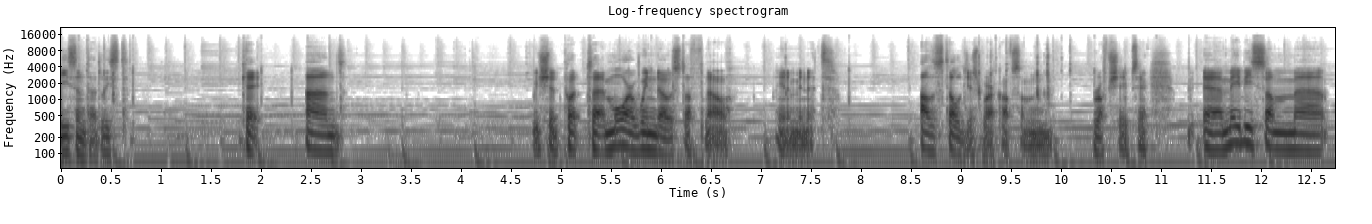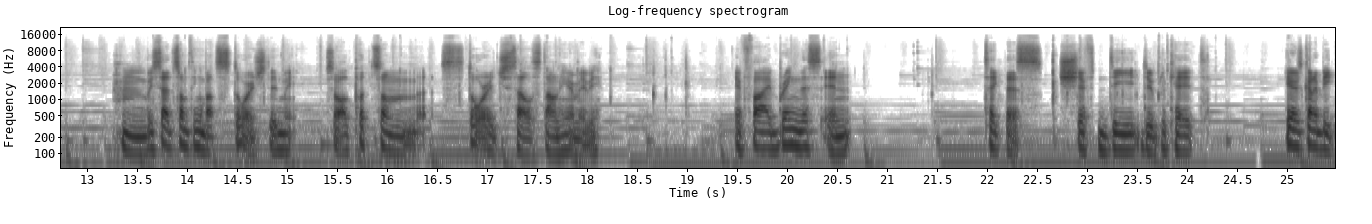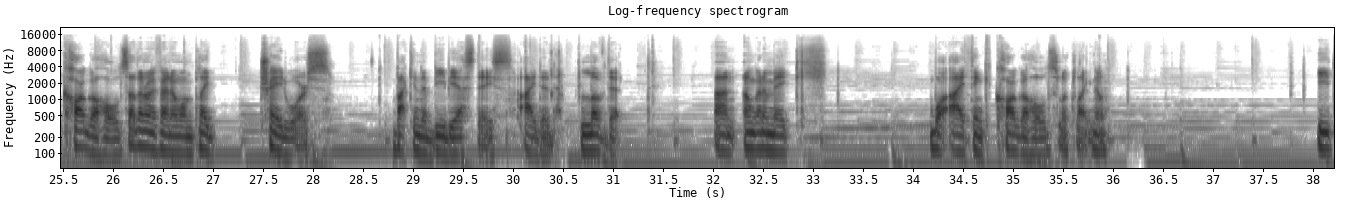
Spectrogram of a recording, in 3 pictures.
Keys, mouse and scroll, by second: 0.2 Tab, 0.5 middle click, 1.8 middle click, 3.4 3, 4.3-5.4 middle drag, 5.6 shift+middle click, 6.0 middle click, 7.0 Tab, 7.6 middle click, 8.2 Tab, 8.5 middle click, 9.0 Tab, 9.6 Tab, 10.1 middle click, 10.7-13.1 middle drag, 13.4 shift+middle click, 13.7 middle click, 15.9 middle click, 17.0 click, 17.3 middle click, 18.0 middle click, 18.6 click, 18.6 2, 19.1 middle click, 20.2 click, 21.2 3, 21.6 middle click, 22.6 shift+d, 23.2 s, 24.0 click, 24.8 middle click, 25.8 click, 27.2-28.2 drag, 28.4 middle click, 29.4 click, 30.2 s, 31.3-33.0 middle drag, 33.6 click, 34.6 middle click, 35.6 middle click, 36.0 shift+middle click, 37.0 click, 37.6 e.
